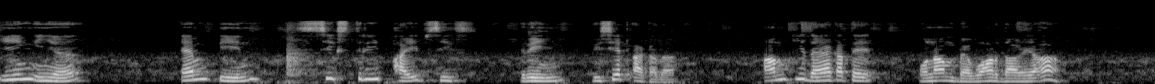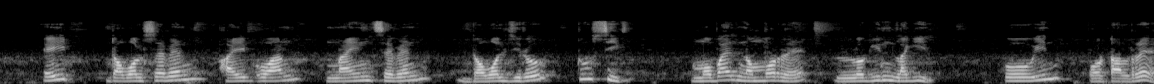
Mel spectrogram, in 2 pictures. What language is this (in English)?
Santali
